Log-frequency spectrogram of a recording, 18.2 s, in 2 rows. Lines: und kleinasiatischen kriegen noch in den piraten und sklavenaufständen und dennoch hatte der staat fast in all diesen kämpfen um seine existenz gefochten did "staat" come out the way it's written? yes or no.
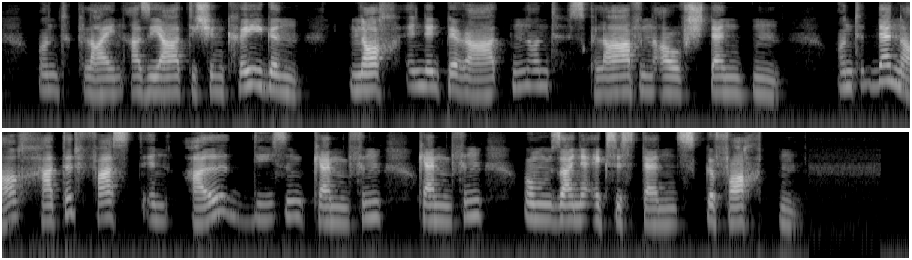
no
